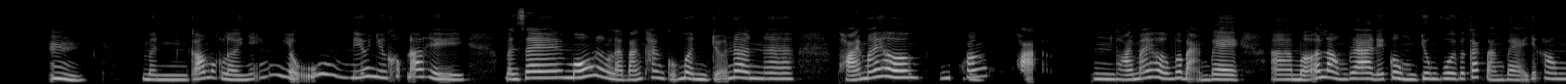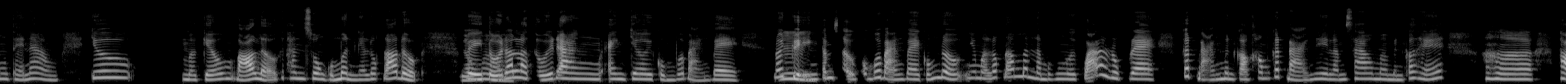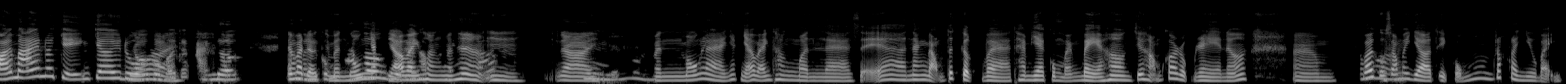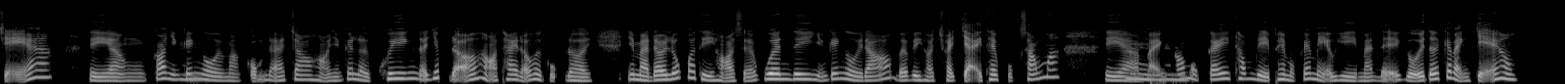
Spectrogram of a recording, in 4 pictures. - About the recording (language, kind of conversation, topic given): Vietnamese, podcast, Bạn có thể kể về một người đã làm thay đổi cuộc đời bạn không?
- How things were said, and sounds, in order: other background noise; chuckle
